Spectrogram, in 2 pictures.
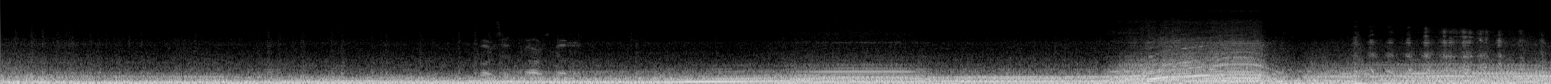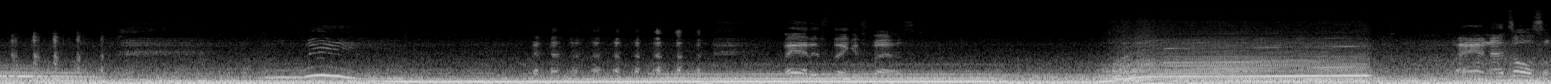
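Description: Boosted Ford Mustang Mach 1 V8 heard from inside the cabin, cruising steadily, then twice opened up hard, about a third of the way in and again near the end, its note climbing fast each time. The full-throttle pulls under boost are a test of the upgraded fuel system, with fuel pressure holding steady.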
